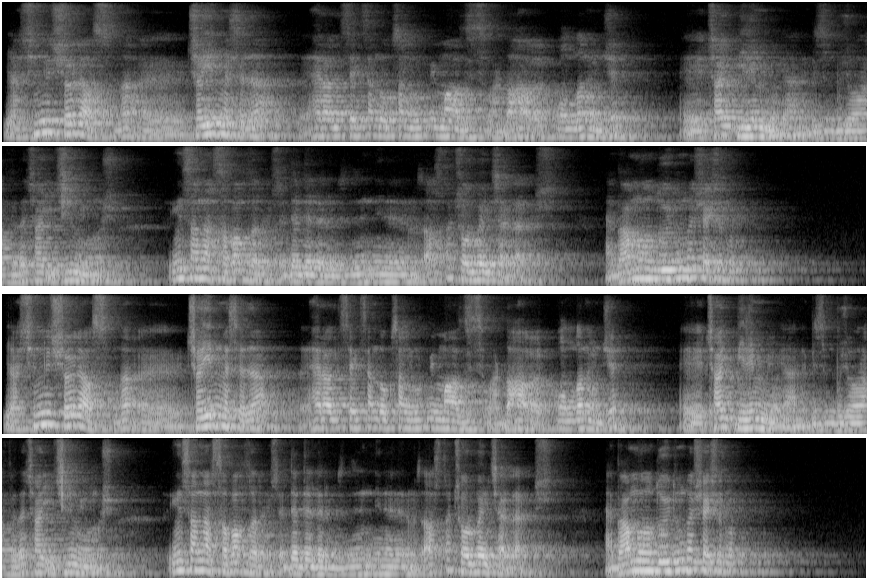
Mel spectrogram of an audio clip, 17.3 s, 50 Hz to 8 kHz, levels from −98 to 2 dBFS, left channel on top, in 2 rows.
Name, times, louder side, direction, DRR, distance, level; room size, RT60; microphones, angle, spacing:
voice 1, 0.0-2.7 2.9-6.2 6.8-9.7 10.3-14.1 14.7-16.0, right 1 dB, 75° right, 5 dB, 1.0 m, -23 dB
12.5 x 5.5 x 5.0 m, 1.5 s
head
